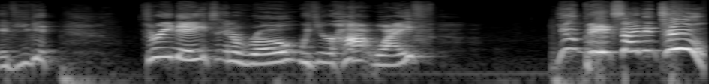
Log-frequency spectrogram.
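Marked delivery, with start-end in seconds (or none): 3.7-4.7 voice suddenly leaps very high and loud. Talking to the folks listening about date night, voice jumping up in pitch. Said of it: "why did my voice jump up there?".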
